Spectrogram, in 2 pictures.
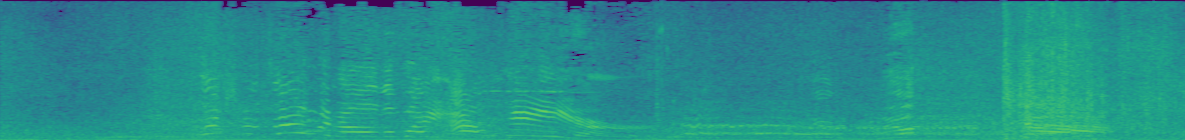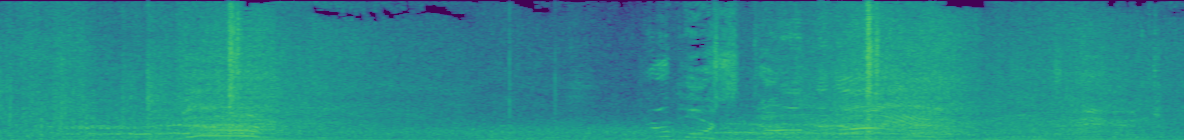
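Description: Tyres squeal on the road.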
